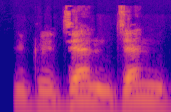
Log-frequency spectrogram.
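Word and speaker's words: Zen: 불교 하면은 젠젠 디즘이라 젠 부디즘 젠이 선의 일본어 발음이에요 예 근데 만약에 그 중국의 어떤 그 선불교에 유명한 사람이 그 당시에 일찍 영어권에 가서 소개를 했다면 아마 선불교가 찬 찬 부디즘이라고 알려졌을 거예요이 선점을 한 거죠 한국선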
